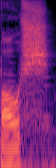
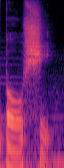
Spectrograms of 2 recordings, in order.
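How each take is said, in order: First: The final vowel is dropped, ending in sh. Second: The final vowel is pronounced after sh. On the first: "I tend to pronounce she's as sh, just sh" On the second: "people will say bolshi, I think, generally"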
